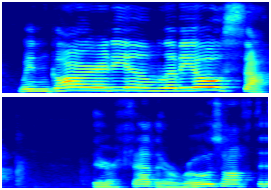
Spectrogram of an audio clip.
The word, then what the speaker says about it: Wingardium Leviosa: much more like when Guardium Leviosa he shouted waving his long arms like a windmill they're saying it wrong Harry heard Hermione snap its Wingardium Leviosa make the guard nice and long you do it then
